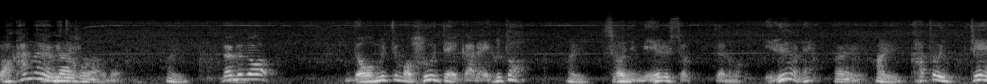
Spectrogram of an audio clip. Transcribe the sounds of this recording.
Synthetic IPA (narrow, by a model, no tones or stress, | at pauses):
βakaɾnajoaɾɯɦod̪oaɾod̪o | d̪ak̬e̞d̪o̞ | d̪o̞ːmʲit̪emo̞ɸɯ̟ːt̪e̞ːkaɾaiɾɯ̟t̪o̞ | soɲ̟imʲie̞ɾɯ̟çi̥t̪o̞t̪ːeiɯno̰mo̰ḭɾɯ̟jo̞ne̞ | kʰat̪o̞it̪ːe̞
